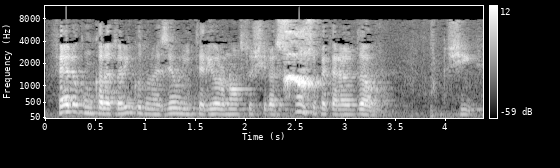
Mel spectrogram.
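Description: A man preaching a sermon in a thoughtful way, pausing and searching for words as he goes. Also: fairly high pitch. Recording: echoey, dull sound with faint background hiss.

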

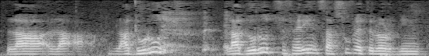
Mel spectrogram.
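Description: A man's voice: a little high, a little mellow, slight background noise. A man preaching a sermon in a conversational way, asking rhetorical questions and repeating his key phrases. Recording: roomy, dull lo-fi recording.

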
